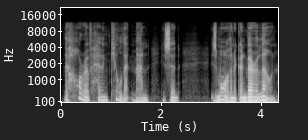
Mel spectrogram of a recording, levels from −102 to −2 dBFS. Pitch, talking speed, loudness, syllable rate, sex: 130 Hz, 220 wpm, -22 LUFS, 6.0 syllables/s, male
